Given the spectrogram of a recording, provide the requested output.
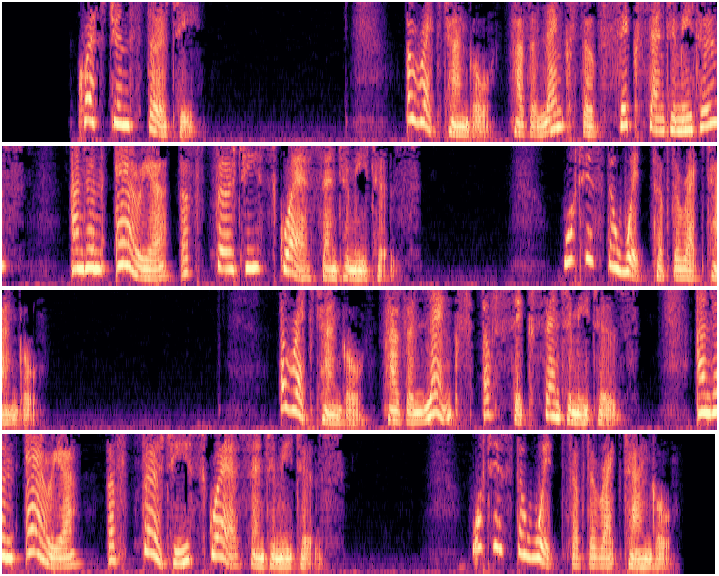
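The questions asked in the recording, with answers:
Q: What is the width of the rectangle?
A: 5 centimetres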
